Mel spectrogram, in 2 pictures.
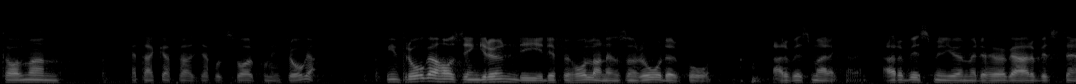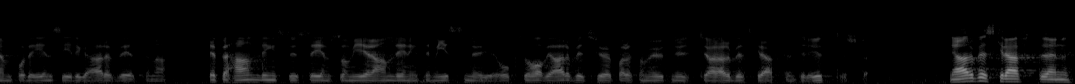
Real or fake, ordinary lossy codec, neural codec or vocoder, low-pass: real; none; none; 7.2 kHz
